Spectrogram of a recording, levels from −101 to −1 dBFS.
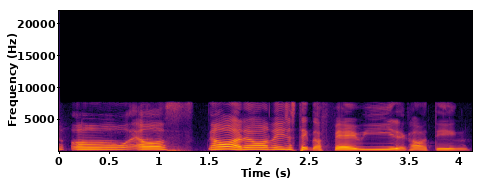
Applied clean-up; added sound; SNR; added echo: none; none; none; none.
